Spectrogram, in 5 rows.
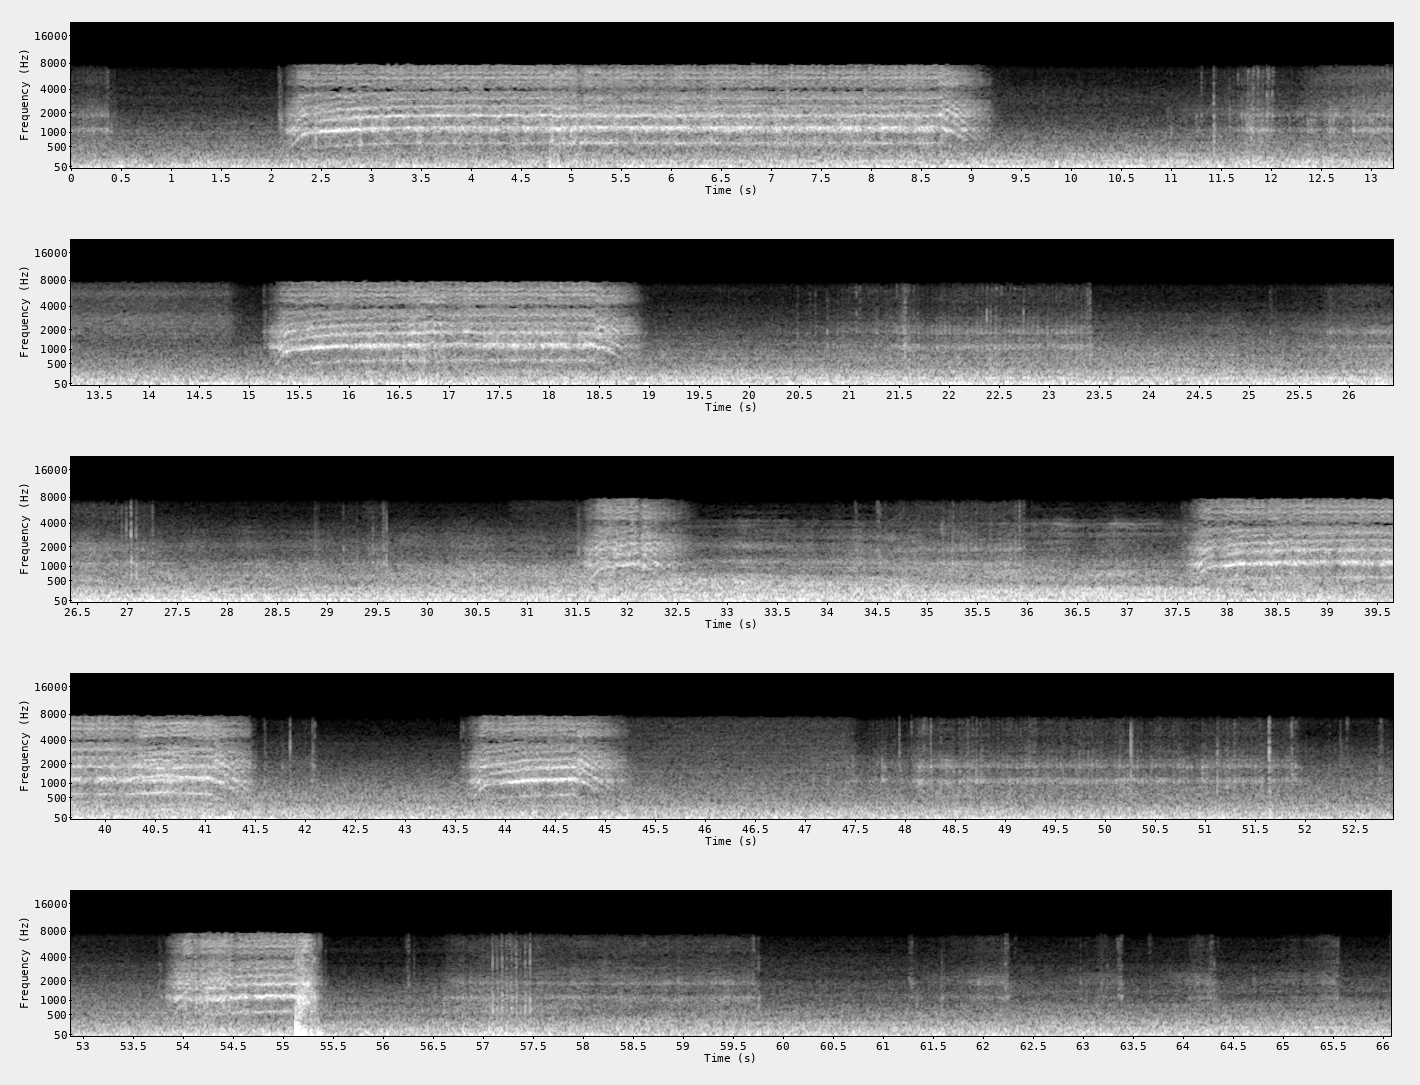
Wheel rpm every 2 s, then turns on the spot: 10, 130, 160, 160, 60, 10, 10, 50, 160, 40, 10, 10, 0, 20, 0, 20, 10, 10, 10, 150, 90, 20, 50, 0, 20, 20, 20, 80, 10, 20, 0, 0, 0.
12-14 22-24 26-28 34-36 48-52 56-60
